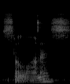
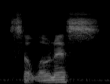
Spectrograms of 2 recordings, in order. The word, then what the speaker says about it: Solonus: And yeah, that is how you you pronounce the name is Salonus. It's not Solonus.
